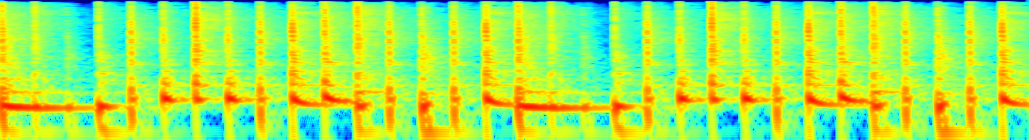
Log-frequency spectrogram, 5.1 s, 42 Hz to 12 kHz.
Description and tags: ethnic beat3
congas, ethnic drums, grooves
drums, grooves, ethnic, congas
